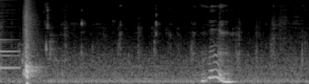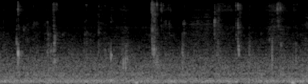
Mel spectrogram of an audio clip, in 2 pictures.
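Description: A person chewing a mouthful of rice and beef, with small wet mouth clicks throughout. A sharp click comes just after the start, and a short hummed "mm" about three seconds in.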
